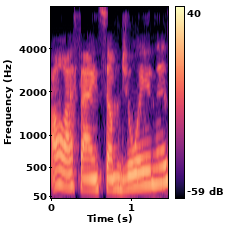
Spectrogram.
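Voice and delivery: ordinary talk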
